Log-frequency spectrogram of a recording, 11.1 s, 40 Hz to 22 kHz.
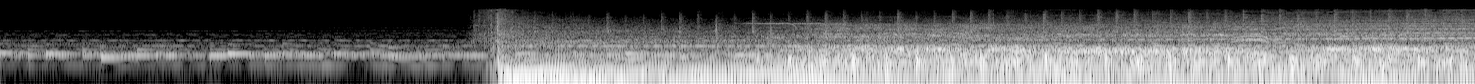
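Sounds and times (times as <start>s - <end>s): music: 0.0s - 11.0s
crowd chanting: 5.6s - 11.0s.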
